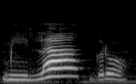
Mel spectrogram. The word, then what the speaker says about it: milagro: verdad la palabra milagro milagro tiene el acento en la sílaba la entonces es la penúltima verdad la penúltima sílaba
